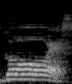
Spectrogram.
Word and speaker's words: goes: tambahin E dan S goes tulisnya goes Tapi bacanya jangan goes ya bukan goes sepeda Goes Goes Oke She Goes to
